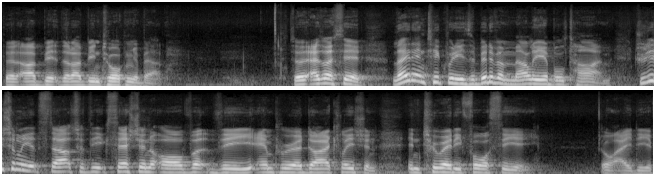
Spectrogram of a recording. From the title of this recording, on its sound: Live at the AM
